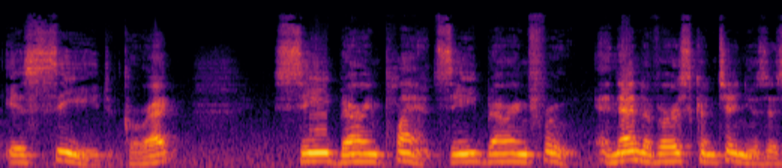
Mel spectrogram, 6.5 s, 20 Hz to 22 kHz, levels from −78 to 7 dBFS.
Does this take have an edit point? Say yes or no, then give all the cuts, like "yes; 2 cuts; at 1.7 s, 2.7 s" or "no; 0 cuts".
yes; 1 cut; at 4.9 s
